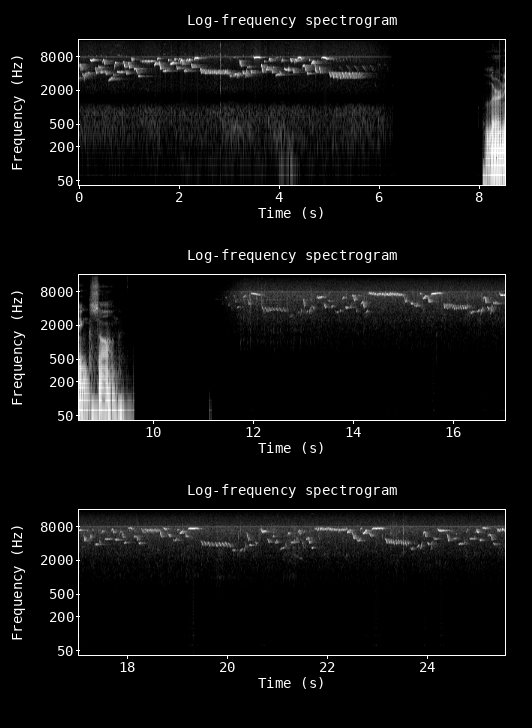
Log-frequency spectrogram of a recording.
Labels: How many words does the man speak?
two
